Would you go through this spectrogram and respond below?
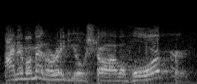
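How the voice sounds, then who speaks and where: An actor playing a folksy, starstruck police sergeant in a 1930s film. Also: male voice, high voice, expressive, fairly quick, fairly bright tone, lo-fi sound, slight background noise, heavily acted. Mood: eager. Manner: folksy, eager, gravelly.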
